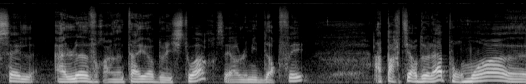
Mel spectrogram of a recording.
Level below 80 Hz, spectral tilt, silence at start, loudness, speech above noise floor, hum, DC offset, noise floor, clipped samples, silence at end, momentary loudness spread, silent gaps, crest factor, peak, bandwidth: -58 dBFS; -7 dB/octave; 0 s; -20 LUFS; 23 dB; none; under 0.1%; -41 dBFS; under 0.1%; 0 s; 9 LU; none; 16 dB; -4 dBFS; 19 kHz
